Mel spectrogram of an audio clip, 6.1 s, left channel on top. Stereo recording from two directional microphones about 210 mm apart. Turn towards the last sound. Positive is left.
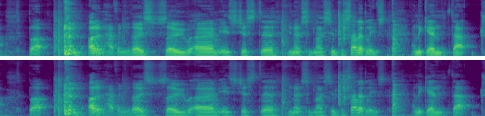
turn(degrees=45)  # may be behind; listen again after turning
